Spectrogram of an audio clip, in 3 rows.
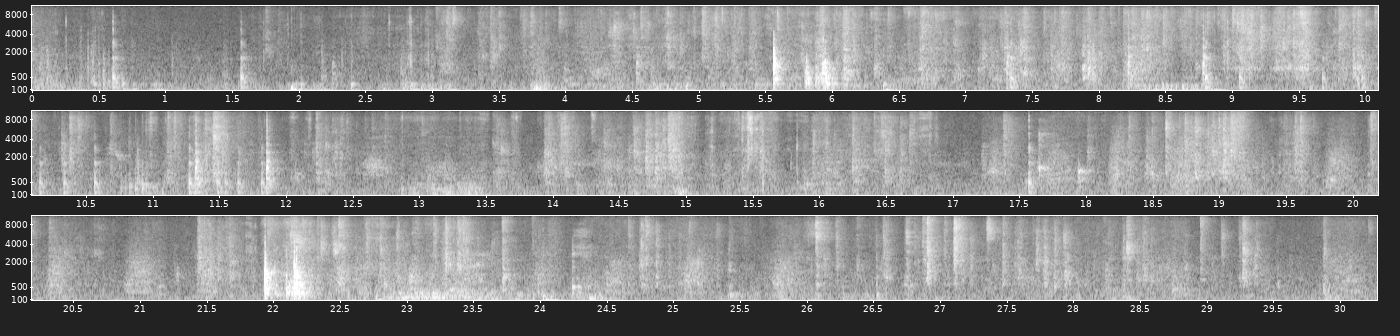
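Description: Light handling sounds of thin balsa wood pieces and a glue bottle on a paper-covered worktable: scattered soft taps, clicks and rustles, with one sharper knock about 22 seconds in.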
